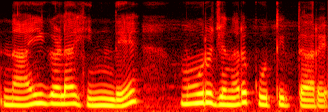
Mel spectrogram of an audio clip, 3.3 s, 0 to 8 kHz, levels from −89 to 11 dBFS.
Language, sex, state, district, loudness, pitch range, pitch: Kannada, female, Karnataka, Bangalore, -14 LUFS, 185-230 Hz, 200 Hz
